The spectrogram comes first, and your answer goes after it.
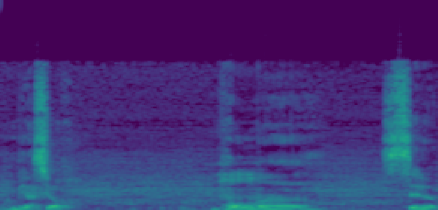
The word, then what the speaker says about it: Hmong: Pour le Hmong, pour le mot Hmong, bien sûr. Hmong, c'est le H. Il y a le H dedans, on le prononce.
